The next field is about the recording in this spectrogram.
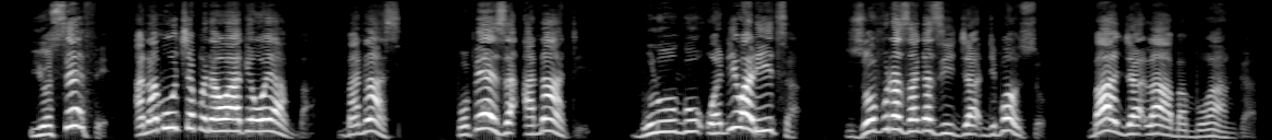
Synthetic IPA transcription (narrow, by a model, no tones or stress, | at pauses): jɔsɛfɛ̰ | anamut͡ʃʰamwanawak̬ɛɔjaːmba | manasi̥ | pɔpɛzaʔanaːti̥ | muluŋɡuwandiwalit͡sʰa̰ | zɔfutazaŋɡazid͡ʒandipɔnsɔ | ɓand͡ʒalaːɓambɔwaːŋɡa̰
